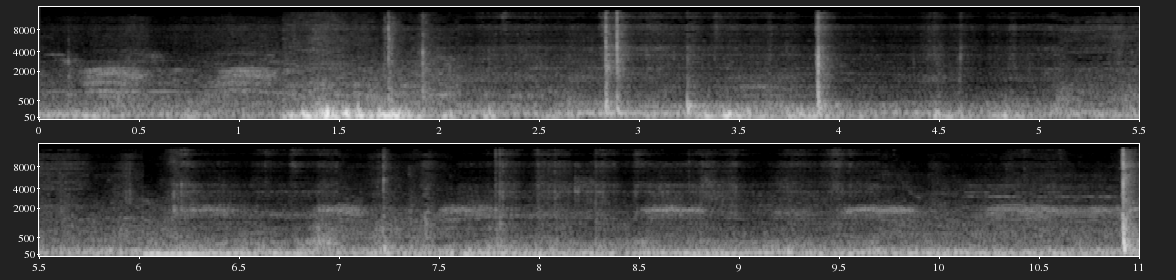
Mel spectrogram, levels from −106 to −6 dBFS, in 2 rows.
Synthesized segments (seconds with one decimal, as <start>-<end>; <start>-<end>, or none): 2.1-5.1; 6.2-7.0; 7.6-9.7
